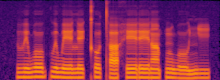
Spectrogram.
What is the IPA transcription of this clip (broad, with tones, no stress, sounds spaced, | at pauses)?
β ɪ˨ w oː˦ kʷ e˦ w eː˨ l e˨ kʰ o˦ tʰ a˨ h eː˦ ɾ eː˦ ɾ ã˦ p ũ˦ w oː˨ ɲ i˦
